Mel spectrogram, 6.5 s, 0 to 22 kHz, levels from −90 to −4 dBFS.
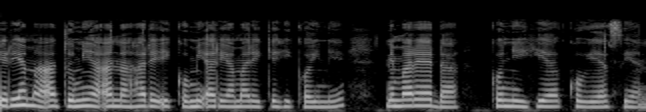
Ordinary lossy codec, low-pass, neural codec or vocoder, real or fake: none; 10.8 kHz; none; real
